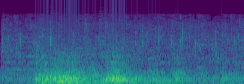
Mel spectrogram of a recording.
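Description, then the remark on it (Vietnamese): Deep rumbling thunder rolls in two heavy swells over a steady hiss of rain, fairly loud, with no voices present. “hàng loạt những âm thanh xuất hiện bao gồm âm thanh của sấm sét,”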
